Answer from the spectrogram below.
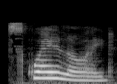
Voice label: "squaloid", english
